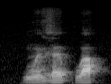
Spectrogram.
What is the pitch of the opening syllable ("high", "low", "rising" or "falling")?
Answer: low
